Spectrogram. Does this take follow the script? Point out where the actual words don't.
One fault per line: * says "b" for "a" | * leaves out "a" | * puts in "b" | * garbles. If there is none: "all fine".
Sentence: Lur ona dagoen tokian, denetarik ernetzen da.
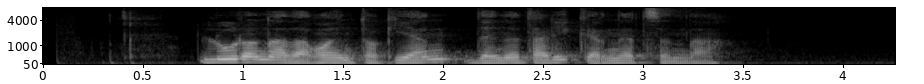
all fine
